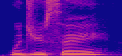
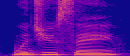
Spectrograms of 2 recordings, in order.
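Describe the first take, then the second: The two takes are said the same way.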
